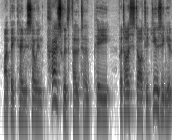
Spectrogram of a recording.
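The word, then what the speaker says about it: Photopea: my own Computing activities this year was this photo P an online Photoshop alternative available in both free and paid versions and which is pronounced photo p and not photo Pier back in May I tested every credible browser-based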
